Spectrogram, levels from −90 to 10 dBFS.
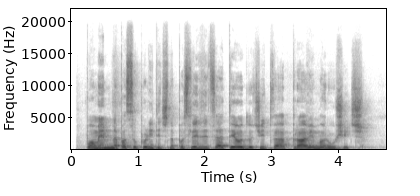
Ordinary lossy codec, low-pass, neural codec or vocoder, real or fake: none; 19.8 kHz; vocoder, 44.1 kHz, 128 mel bands, Pupu-Vocoder; fake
